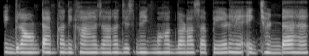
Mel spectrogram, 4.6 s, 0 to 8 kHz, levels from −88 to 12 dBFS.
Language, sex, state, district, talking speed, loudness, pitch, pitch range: Hindi, female, Maharashtra, Mumbai Suburban, 230 wpm, -17 LUFS, 210 Hz, 210-215 Hz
